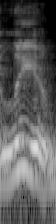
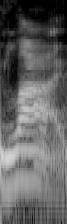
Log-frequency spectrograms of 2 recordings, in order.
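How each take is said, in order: First: The vowel sounds like the one in 'give'. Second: The vowel sounds like the one in 'five'. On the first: The speaker calls it wrong. "I think I said live" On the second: The speaker calls it right. "it's supposed to be live, like how I'm live"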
